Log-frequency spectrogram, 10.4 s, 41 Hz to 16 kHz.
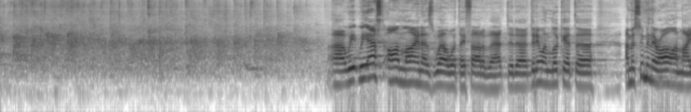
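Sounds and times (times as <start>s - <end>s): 
crowd applause: 0.0s - 5.2s
speech: 5.0s - 10.3s.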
